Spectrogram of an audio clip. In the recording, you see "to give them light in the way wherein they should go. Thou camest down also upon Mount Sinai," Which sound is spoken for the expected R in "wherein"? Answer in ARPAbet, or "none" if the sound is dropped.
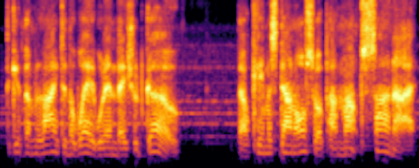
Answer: R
